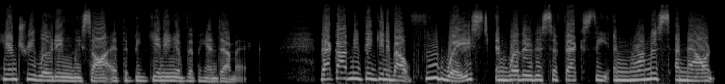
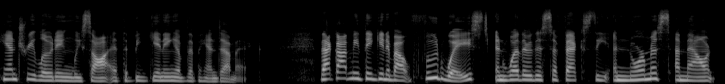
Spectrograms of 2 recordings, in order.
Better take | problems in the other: second | distortion; heavy; 24% of the sound clipped

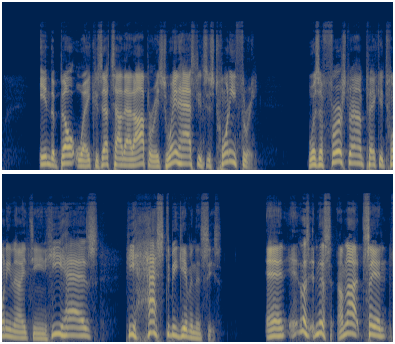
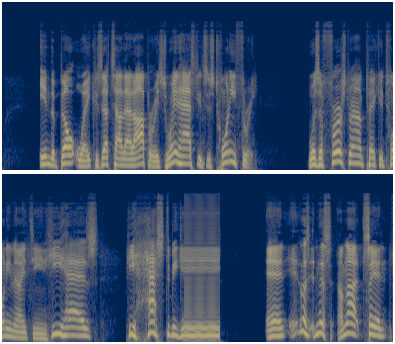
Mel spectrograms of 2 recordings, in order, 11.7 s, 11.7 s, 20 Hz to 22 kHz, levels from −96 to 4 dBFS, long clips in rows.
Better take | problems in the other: first | audio freezing; at 8.5 s for 0.5 s

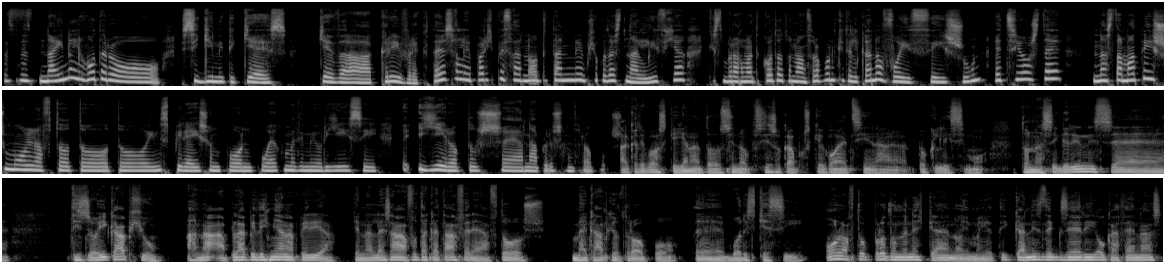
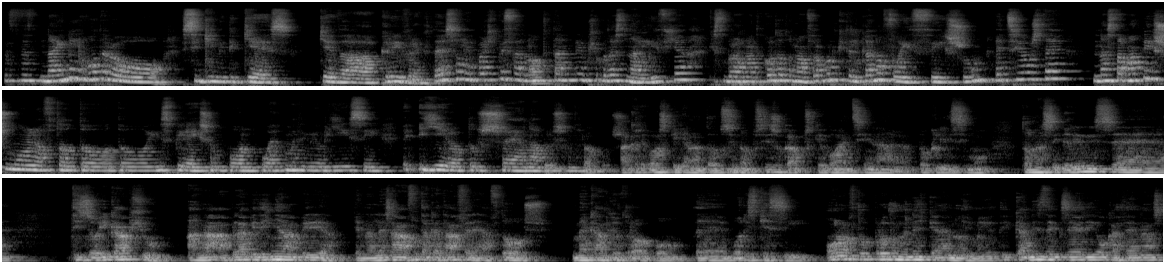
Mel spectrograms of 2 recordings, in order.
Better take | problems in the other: first | off-mic speech; far // room echo; noticeable; dies away in 0.4 s

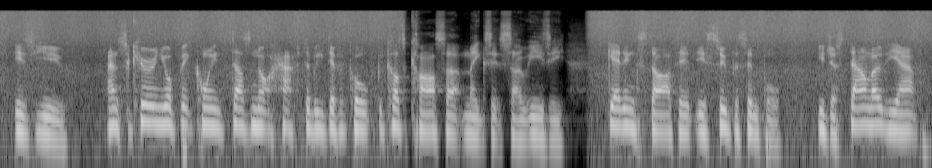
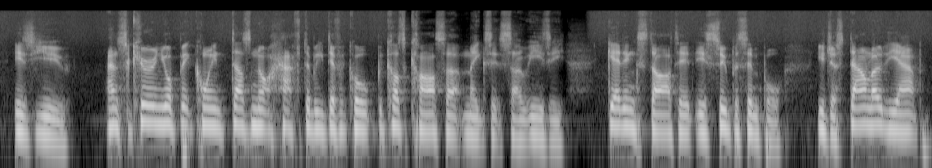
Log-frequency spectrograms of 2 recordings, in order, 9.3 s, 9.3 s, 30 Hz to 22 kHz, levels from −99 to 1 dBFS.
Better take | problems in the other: second | hiss; loud; until 4 s and from 6 s on; 3 dB below the speech; faint in the second

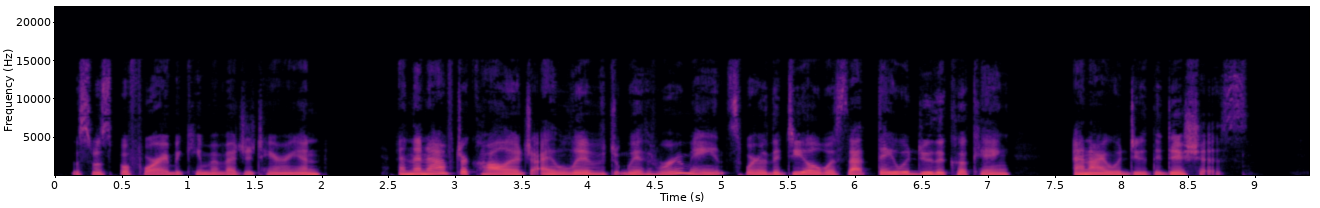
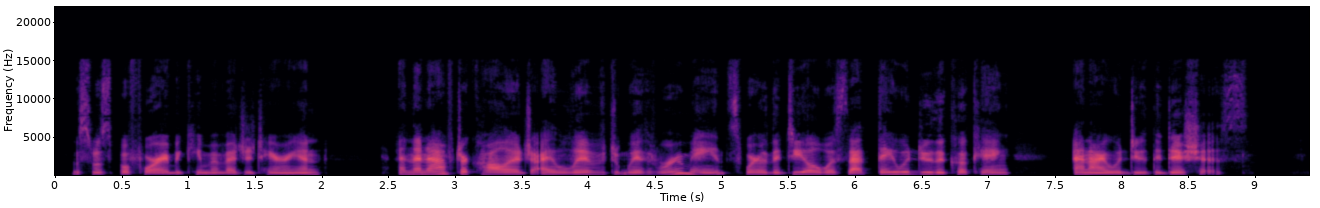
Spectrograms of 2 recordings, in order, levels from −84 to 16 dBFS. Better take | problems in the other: first | thin; very; fading below 300 Hz

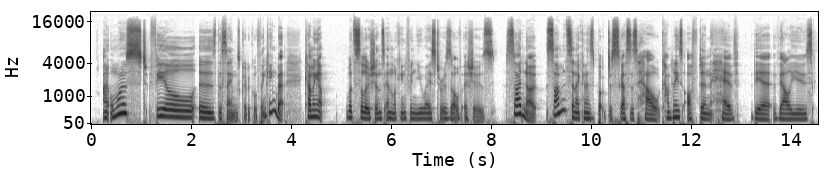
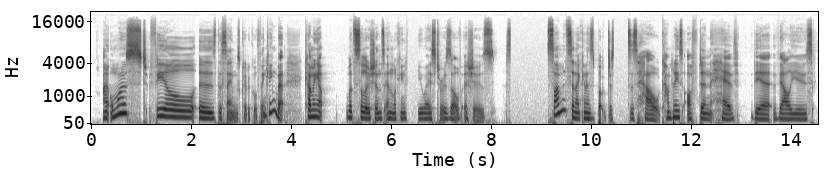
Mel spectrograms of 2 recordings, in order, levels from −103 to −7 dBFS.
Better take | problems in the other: first | audio cutting out; at 6.5 s, at 8.5 s for 1 s and at 10 s

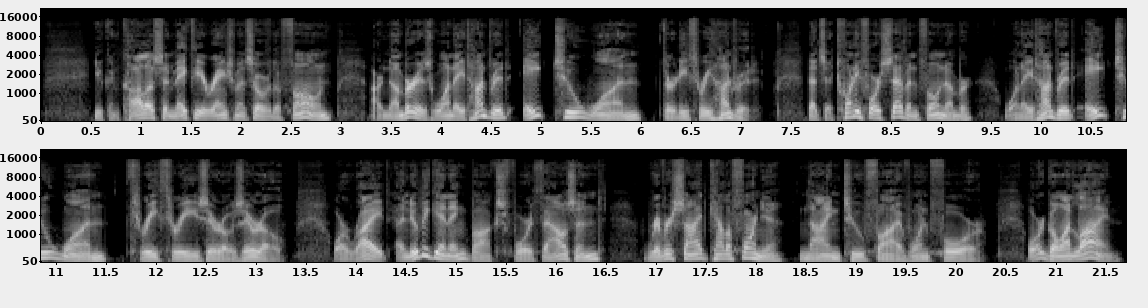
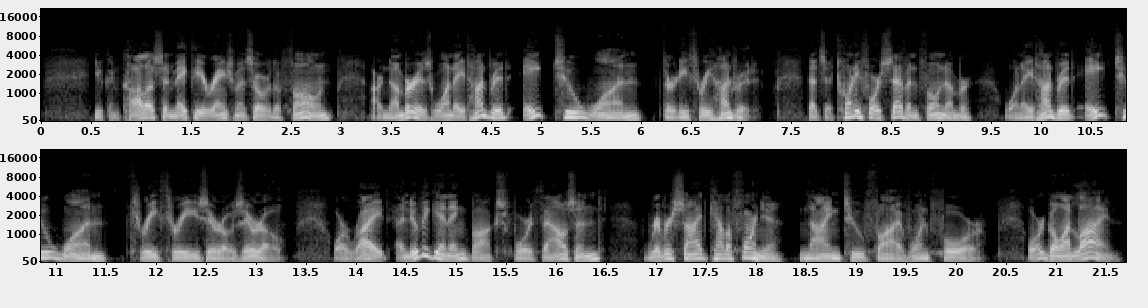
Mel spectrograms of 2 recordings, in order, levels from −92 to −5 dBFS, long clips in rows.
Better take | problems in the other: first | muffled; slightly; fading above 2.5 kHz

